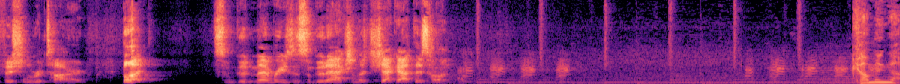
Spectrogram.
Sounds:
Animal, Quack, Speech, Music

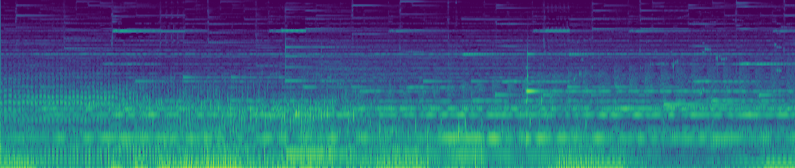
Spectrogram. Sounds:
Music, Tender music

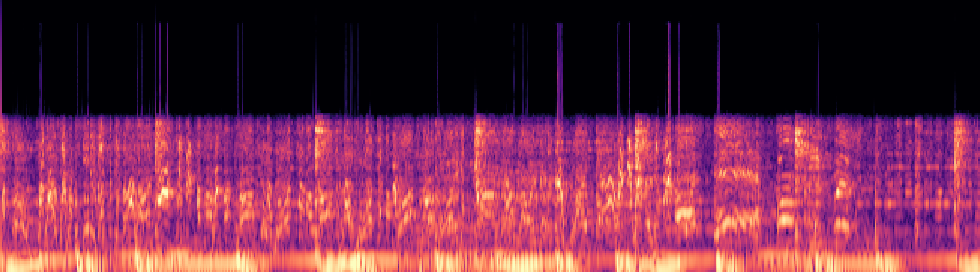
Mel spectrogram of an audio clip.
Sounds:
Music, Scratching (performance technique)

